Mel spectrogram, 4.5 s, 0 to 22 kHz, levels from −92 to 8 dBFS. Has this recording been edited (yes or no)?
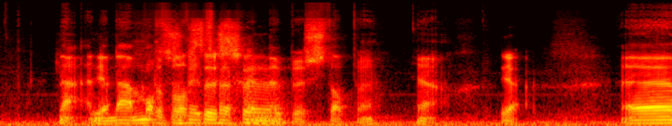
no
